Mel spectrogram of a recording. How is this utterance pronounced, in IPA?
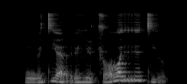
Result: ŋø˩˥tʲa˥˩rʏ˧ lʲe˩ʈ͡ʂo˩˥lˠʊ˥rʲo˥ tʲʊ˩

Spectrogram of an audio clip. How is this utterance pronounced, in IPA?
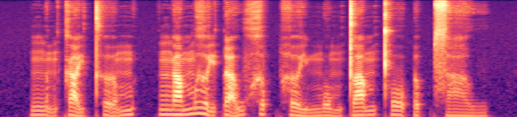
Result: ŋə̰˧˨nka̰˧˨jt̪ʰə̰˧˥m | ŋa˨˦mɣə̰˧˨j ɗa̰˧˥wxə˦˥p̚həː˧˩j mo˧˩mt̪a˧m t̪ʰo˧ʔə˨˩p̚ sa̤˨˩w

